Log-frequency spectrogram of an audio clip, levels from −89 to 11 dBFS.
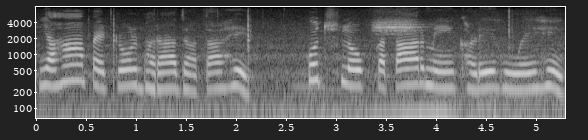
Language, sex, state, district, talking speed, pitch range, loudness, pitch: Hindi, female, Madhya Pradesh, Dhar, 135 wpm, 235-265 Hz, -15 LUFS, 250 Hz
